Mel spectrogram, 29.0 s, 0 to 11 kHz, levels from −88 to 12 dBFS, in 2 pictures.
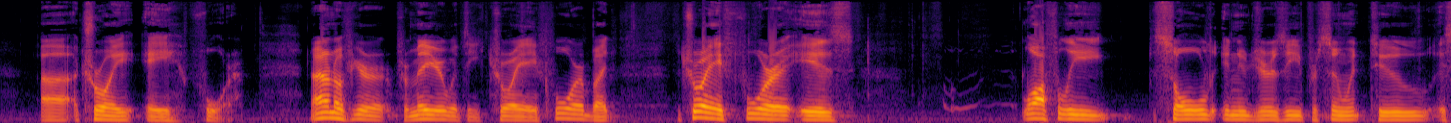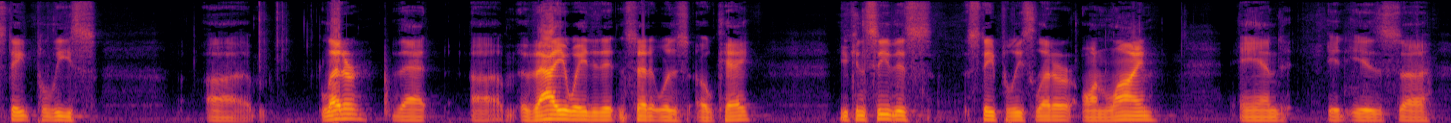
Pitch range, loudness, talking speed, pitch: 95-115 Hz, -16 LUFS, 110 wpm, 105 Hz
